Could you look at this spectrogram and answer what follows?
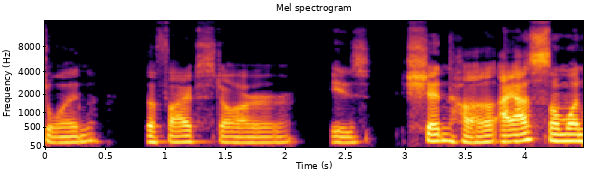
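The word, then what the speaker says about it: Shenhe: the five star is shenha i asked someone like how do you pronounce her name because i i thought it was shen he but someone said shen ha with the you know ha sound so i was like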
